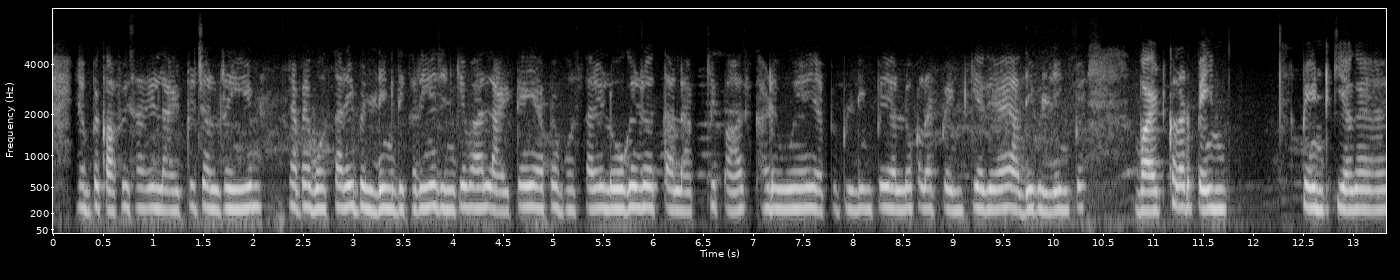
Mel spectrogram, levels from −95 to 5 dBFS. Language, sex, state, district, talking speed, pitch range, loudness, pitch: Hindi, female, Bihar, Gaya, 240 wpm, 235-255 Hz, -18 LUFS, 245 Hz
